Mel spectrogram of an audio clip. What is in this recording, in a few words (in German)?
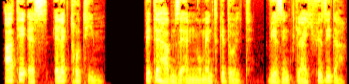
ansage vor melden; ats elektroteam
